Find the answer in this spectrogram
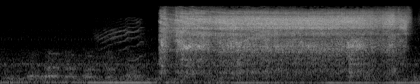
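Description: A latex party balloon being blown up by mouth: after a short squeak, a loud, steady, hissing breath is pushed into it from about one and a half seconds in, stopping at the very end.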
